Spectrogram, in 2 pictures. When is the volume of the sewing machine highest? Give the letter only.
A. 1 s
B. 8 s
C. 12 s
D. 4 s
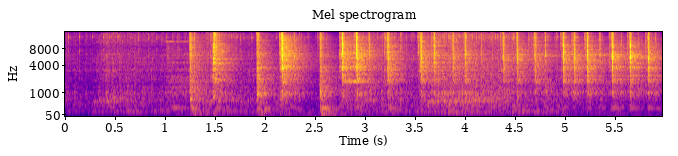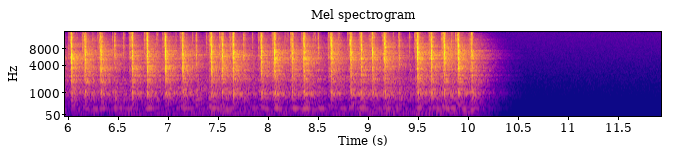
D.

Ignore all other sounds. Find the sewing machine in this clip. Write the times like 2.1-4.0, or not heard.
0.0-5.3.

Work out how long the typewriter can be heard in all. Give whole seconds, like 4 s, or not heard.
9 s.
